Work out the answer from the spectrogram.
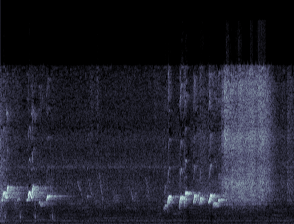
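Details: Sooty-headed bulbul, known locally as kutilang emas, from North Sumatra, in full song for use as a master track for training. Clear whistled notes open the clip, then a rapid run of five or six chirps, then a burst of hiss.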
